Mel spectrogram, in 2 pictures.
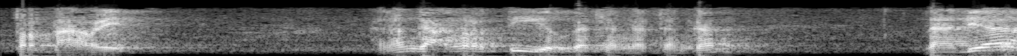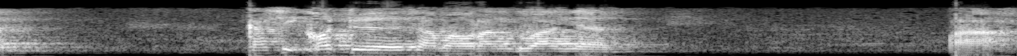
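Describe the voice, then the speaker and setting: A man, a Buddhist monk giving a sermon as a lively storyteller who acts out scenes with sudden jumps in his voice. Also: mid-range voice, a little hiss or hum. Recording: echoey hall, dull lo-fi sound.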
